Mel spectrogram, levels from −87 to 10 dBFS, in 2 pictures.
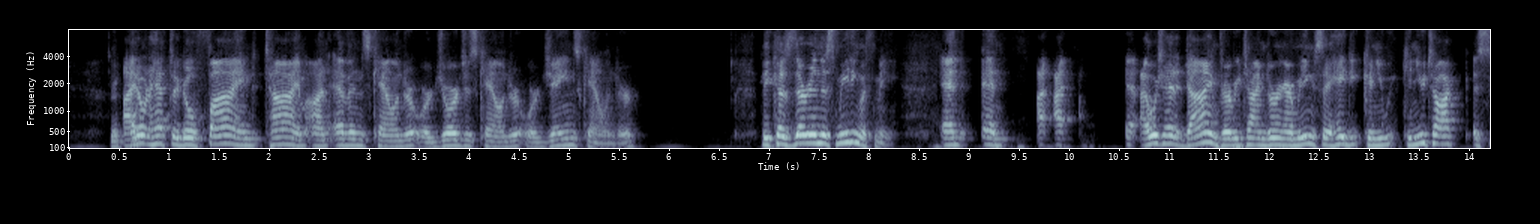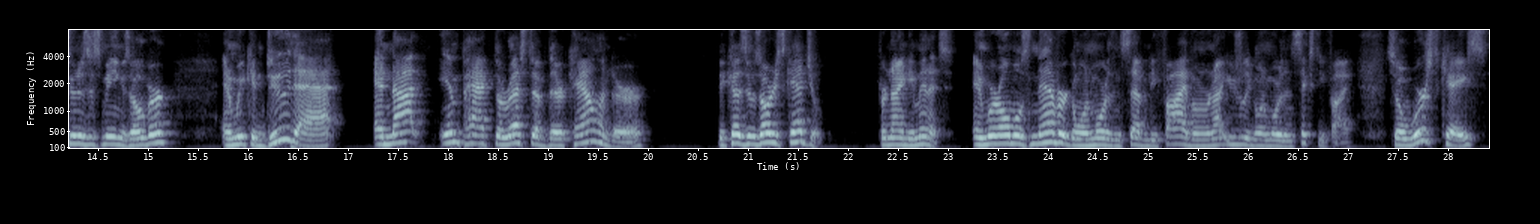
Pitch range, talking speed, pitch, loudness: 150-205 Hz, 205 wpm, 170 Hz, -21 LUFS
